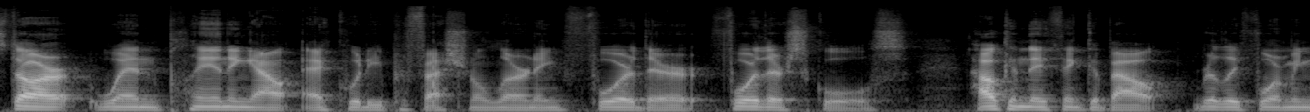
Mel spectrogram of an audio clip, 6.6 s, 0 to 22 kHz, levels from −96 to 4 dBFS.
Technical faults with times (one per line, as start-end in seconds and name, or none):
2.04-2.29 CD scratch ticks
